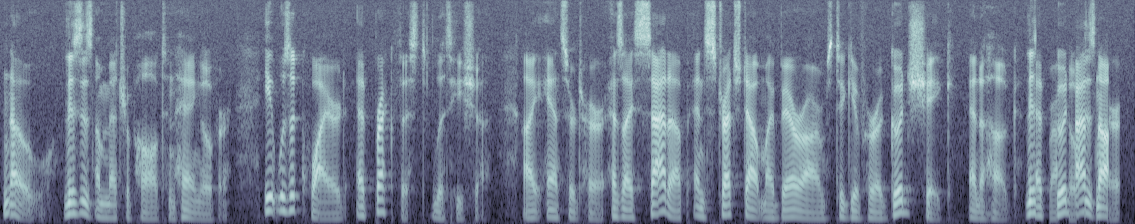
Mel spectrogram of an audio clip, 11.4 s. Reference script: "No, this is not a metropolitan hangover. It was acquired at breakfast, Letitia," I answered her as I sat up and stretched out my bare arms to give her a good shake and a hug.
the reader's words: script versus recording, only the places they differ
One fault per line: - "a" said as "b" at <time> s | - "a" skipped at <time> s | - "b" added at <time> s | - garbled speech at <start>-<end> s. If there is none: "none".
- "not" skipped at 1.0 s
- garbled speech at 10.3-11.2 s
